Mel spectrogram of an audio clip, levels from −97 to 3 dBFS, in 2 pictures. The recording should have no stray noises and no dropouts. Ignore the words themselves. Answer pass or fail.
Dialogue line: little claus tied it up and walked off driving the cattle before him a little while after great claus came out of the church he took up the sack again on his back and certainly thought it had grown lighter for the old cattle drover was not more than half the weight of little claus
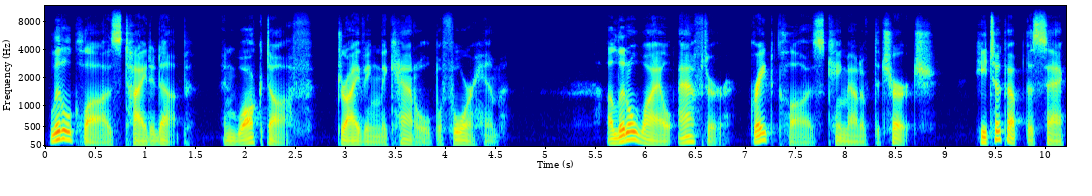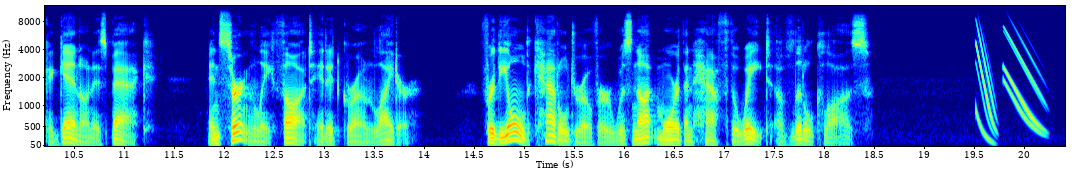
fail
